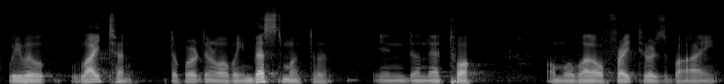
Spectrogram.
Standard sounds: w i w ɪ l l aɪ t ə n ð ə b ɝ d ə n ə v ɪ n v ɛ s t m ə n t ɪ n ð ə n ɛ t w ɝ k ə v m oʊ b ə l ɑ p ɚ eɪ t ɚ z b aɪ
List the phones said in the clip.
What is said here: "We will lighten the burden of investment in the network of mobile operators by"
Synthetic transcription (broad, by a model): w i w ɪ l l aɪ t ə n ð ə b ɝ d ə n ə v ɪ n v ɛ s t m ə n t ɪ n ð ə n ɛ t w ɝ k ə m oʊ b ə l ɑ f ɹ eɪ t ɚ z b aɪ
